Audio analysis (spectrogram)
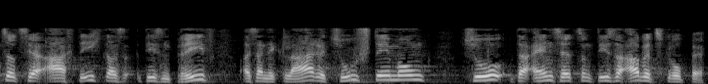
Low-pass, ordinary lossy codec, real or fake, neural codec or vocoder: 5.4 kHz; none; real; none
